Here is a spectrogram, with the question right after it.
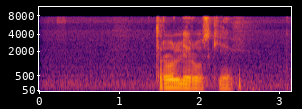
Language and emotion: Russian, neutral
